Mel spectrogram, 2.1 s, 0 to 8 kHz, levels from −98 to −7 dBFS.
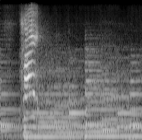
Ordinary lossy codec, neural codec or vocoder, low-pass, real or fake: none; codec, 16 kHz, 4 kbps, X-Codec, HuBERT features, trained on general audio; 7.2 kHz; fake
